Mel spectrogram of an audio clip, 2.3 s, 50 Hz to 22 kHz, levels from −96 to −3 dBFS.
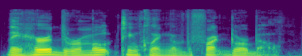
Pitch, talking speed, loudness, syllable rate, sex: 110 Hz, 265 wpm, -19 LUFS, 6.4 syllables/s, male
